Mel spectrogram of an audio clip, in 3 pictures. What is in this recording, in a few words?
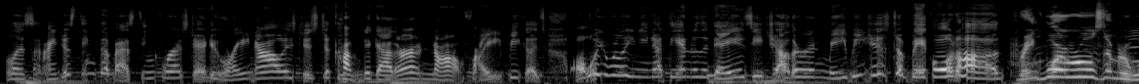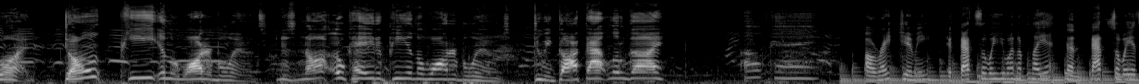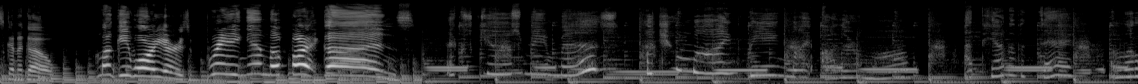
female english usa multiple accents animation compilation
